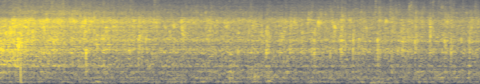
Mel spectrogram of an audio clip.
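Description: Onion fries in hot oil with a pinch of asafoetida for a capsicum and potato sabzi, giving a continuous close sizzle with a few faint taps near the start, even and unbroken, with no voices.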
